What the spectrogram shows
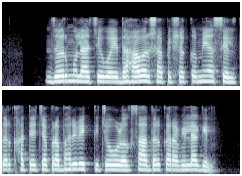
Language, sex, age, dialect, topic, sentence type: Marathi, female, 25-30, Northern Konkan, banking, statement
